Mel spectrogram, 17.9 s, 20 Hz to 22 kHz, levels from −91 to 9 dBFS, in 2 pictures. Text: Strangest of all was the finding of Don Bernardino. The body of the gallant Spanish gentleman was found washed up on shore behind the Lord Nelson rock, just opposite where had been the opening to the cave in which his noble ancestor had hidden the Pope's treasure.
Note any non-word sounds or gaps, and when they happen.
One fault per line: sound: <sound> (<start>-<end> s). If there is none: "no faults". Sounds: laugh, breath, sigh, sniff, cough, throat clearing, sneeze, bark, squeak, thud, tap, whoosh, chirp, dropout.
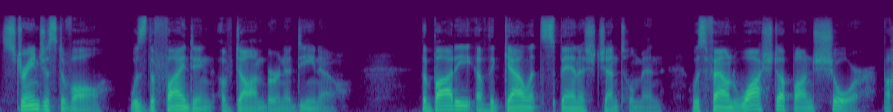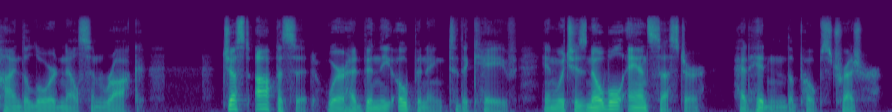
no faults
